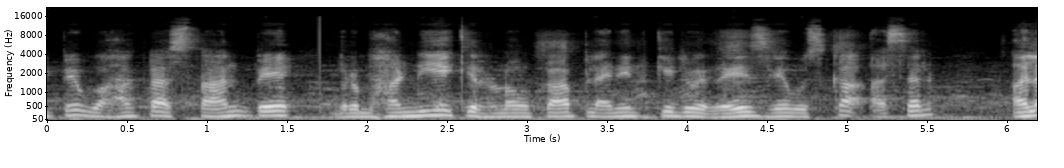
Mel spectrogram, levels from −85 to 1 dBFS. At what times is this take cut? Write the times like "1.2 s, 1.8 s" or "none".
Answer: 1.7 s

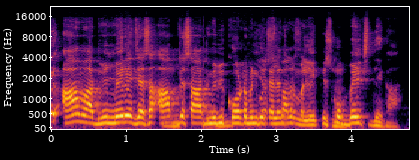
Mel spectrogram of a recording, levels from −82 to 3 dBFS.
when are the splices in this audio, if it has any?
3.1 s

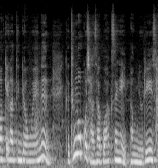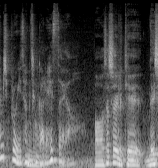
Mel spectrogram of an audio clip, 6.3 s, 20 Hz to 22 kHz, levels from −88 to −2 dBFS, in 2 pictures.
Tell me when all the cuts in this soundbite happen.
5.1 s

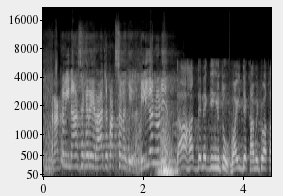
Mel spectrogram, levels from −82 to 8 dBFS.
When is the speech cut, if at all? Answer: 2.6 s, 3.7 s

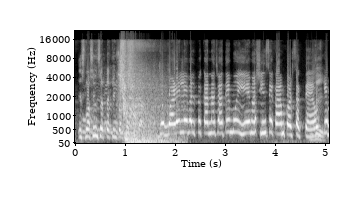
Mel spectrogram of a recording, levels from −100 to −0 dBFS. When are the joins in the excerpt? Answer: 1.1 s

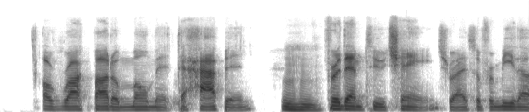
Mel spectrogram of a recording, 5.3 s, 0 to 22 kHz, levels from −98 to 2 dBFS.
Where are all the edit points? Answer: none

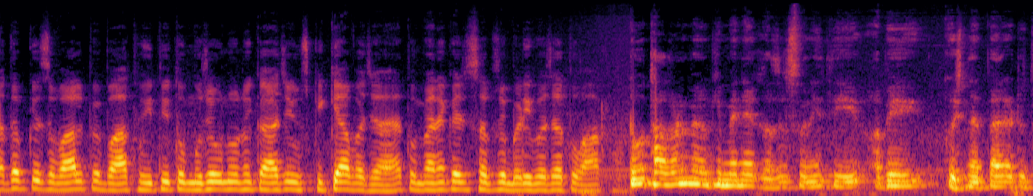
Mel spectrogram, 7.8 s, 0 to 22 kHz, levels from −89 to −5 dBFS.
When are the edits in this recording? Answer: 4.5 s

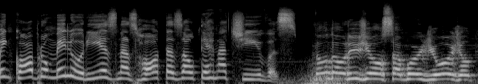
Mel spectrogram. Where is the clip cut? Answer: 3.1 s

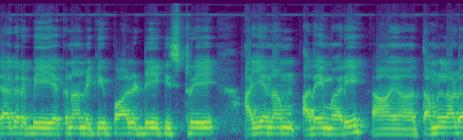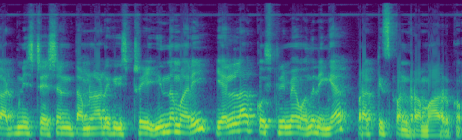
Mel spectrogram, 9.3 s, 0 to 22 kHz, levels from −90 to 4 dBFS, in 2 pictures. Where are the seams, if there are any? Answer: none

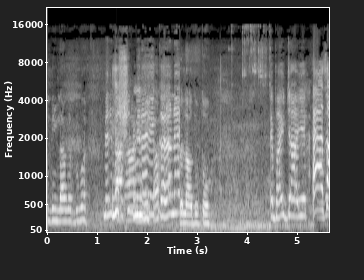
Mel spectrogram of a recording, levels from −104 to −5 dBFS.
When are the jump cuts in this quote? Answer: 2.6 s

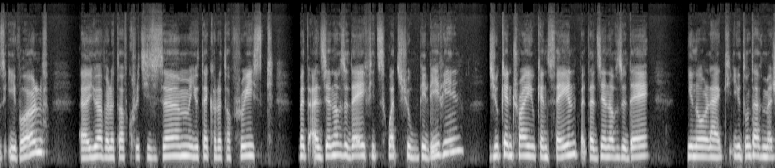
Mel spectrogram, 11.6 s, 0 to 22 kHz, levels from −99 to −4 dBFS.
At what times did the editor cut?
4.5 s, 7.4 s

